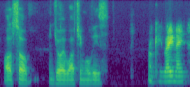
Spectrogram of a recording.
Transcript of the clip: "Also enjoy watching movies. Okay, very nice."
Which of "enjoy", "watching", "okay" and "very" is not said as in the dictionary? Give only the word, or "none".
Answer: very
